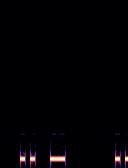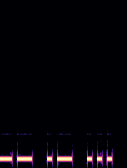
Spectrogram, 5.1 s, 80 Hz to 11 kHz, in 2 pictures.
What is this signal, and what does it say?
Morse code, heard as a keyed tone, about 12 wpm, 700 Hz. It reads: IT WAS
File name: Book One / 03-Chapter 3 - 12 WPM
